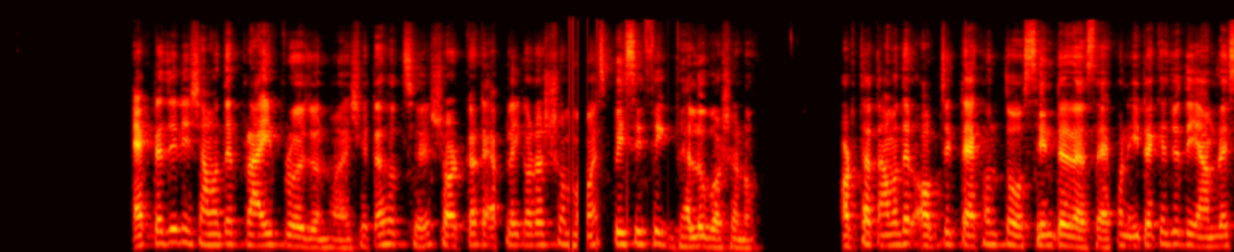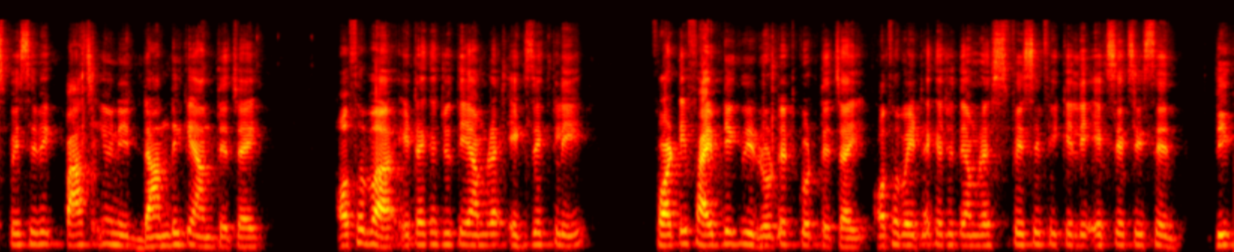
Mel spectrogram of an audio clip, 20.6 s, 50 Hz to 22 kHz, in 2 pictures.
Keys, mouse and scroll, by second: 0.2-7.2 middle drag, 7.2-8.1 scroll up 1, 8.1-9.6 scroll down 1, 9.6 g, 15.3 ctrl+z, 15.4 r, 17.2 ctrl+z, 18.4 s.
